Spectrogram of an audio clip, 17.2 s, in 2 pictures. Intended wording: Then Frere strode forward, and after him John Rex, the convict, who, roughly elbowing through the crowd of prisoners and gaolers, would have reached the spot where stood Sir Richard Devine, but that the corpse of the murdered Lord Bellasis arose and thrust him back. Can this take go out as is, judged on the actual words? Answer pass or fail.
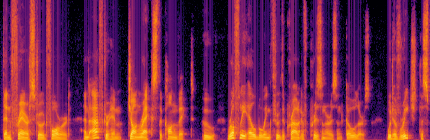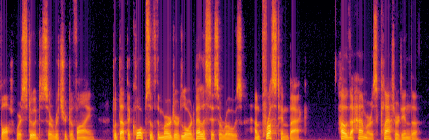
fail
